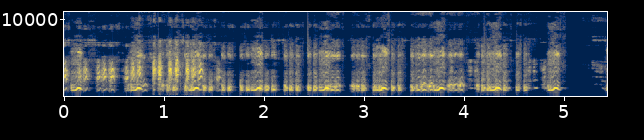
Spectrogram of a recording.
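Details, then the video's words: White-breasted waterhen, used as a lure for other waterhens, giving rapid rough croaking phrases, each ending in a short rising hoot, repeated in quick succession with brief gaps. "SUARA BURUNG RUAK RUAK"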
